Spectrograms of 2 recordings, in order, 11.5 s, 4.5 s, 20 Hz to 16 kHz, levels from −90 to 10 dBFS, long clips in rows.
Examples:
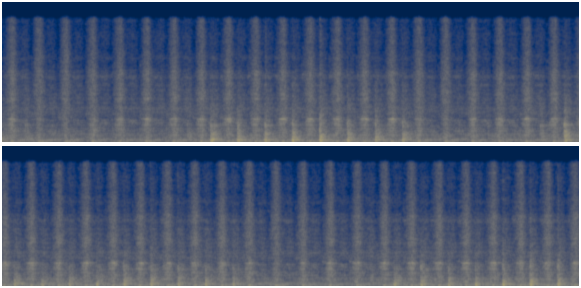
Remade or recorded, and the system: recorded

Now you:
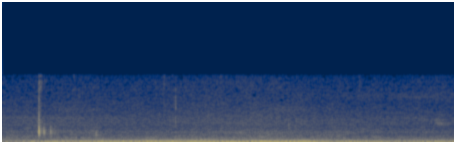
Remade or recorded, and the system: remade, vocoder, Vocos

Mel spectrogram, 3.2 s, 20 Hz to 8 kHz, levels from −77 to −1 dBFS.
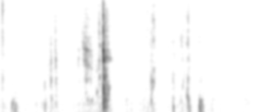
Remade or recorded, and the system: recorded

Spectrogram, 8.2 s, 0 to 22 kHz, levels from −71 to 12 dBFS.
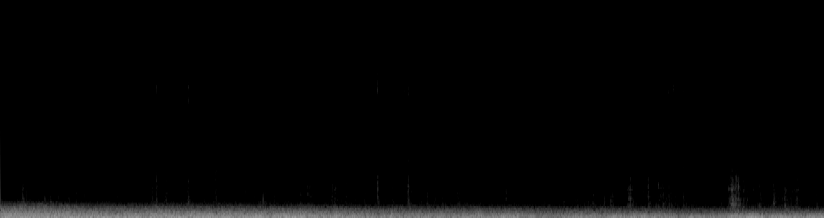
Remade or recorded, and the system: recorded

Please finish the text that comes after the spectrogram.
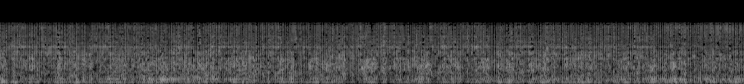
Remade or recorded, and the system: remade, vocoder, BigVGAN v2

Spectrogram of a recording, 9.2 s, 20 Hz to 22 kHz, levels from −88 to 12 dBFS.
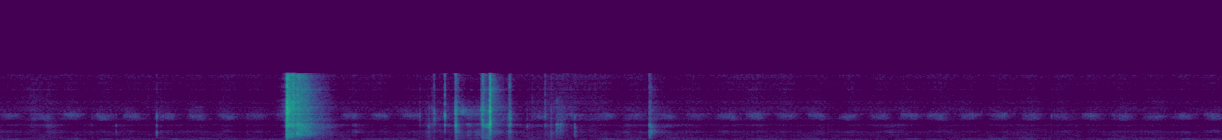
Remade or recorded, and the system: remade, codec, DAC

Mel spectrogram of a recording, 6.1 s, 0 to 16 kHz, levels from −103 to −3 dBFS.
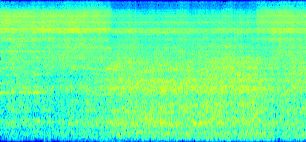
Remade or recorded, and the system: remade, codec, SNAC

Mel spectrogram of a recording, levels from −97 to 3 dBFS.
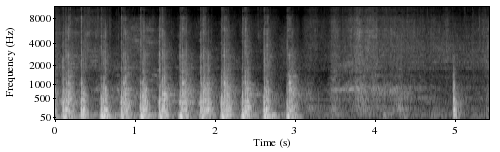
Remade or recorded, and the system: recorded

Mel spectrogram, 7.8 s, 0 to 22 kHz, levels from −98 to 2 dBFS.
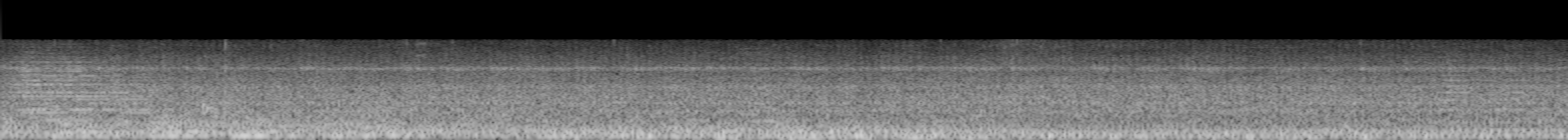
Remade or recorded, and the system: recorded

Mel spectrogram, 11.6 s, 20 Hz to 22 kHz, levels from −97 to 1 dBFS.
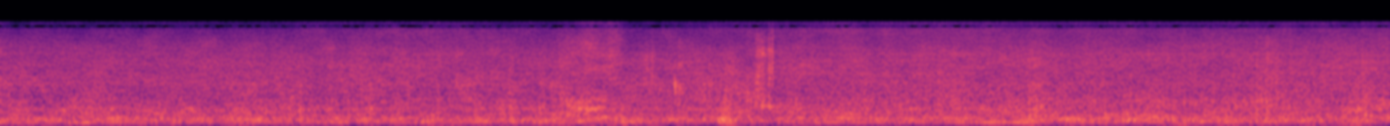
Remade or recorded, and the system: remade, codec, DAC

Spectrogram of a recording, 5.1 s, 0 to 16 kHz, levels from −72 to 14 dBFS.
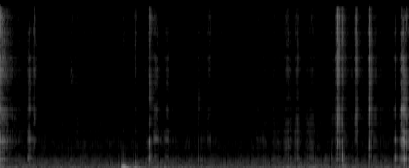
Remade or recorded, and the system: remade, vocoder, BigVGAN v2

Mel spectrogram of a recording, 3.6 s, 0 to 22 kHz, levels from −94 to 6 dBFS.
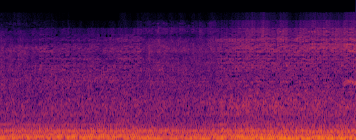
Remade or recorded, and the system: remade, vocoder, BigVGAN v2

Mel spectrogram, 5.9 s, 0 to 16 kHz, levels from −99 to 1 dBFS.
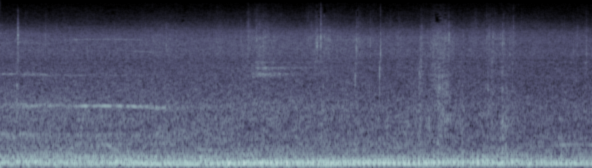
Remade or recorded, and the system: recorded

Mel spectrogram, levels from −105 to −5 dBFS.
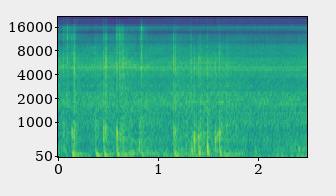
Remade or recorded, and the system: remade, autoencoder, DAC-VAE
